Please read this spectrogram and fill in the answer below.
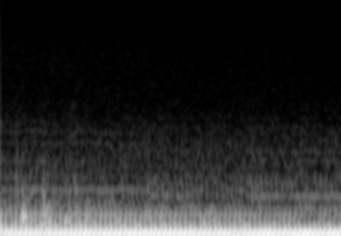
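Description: Steady low electrical hum with a stack of even overtones, the mains hum carried on an old film soundtrack. A couple of faint brief sounds come about half a second in.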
